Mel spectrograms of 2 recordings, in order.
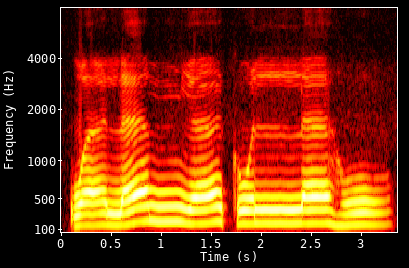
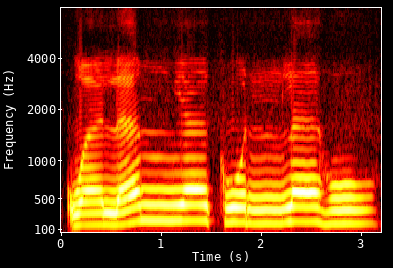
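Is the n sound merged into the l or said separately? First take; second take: merged; separately. First: The n sound merges into the following l. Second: The n sound is said separately before l. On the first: The speaker calls it right. "langsung dileburkan ke huruf lam" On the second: The speaker calls it wrong. "Tidak boleh seperti itu"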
